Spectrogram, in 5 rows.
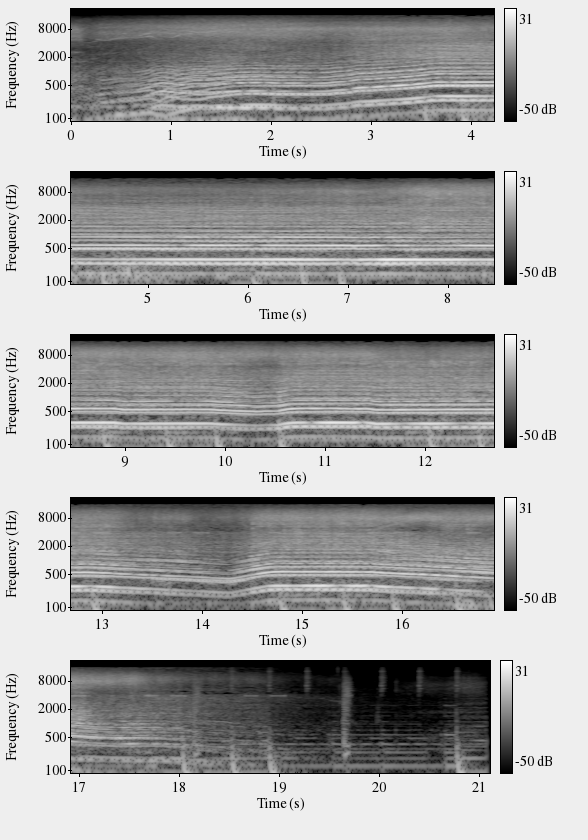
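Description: DJI Mavic 2 Pro quadcopter's motors and propellers whining at full power as it strains to lift a 1.25 kg water jug on a rope and cannot raise it off the ground: the drone is overloaded. The whine rises in pitch over the first few seconds, holds high with two brief dips, and falls away near the end as the drone comes down.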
